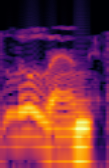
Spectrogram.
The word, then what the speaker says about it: Lulin: So Comet Lulin, L-U-L-I-N is spelled, Comet Lulin, L-U-L-I-N, and its official designation is C-2007-N3.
